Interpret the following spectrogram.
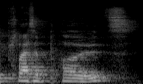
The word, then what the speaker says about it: platypodes: While you while you were unsure about how to say the plural of platypus, it's actually platypodes.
